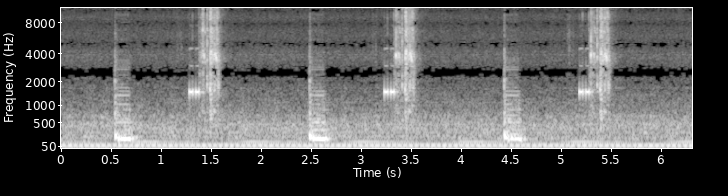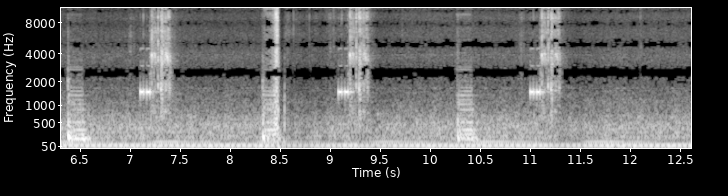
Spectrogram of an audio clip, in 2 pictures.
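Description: Digital SLR camera firing automatically about every two seconds, six shots: each a short autofocus beep followed at once by the shutter click. A soft low knock comes between shots, over a steady low hum.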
